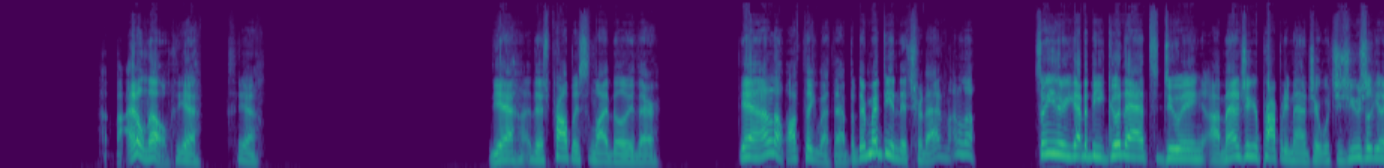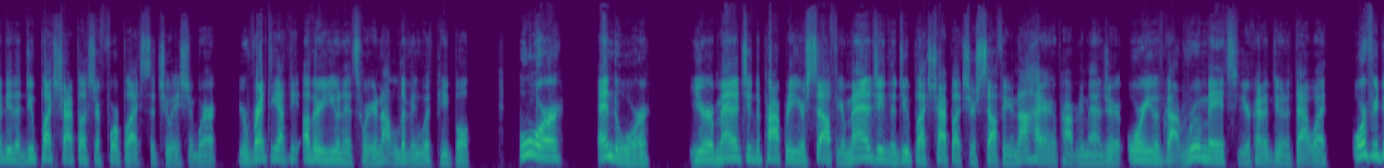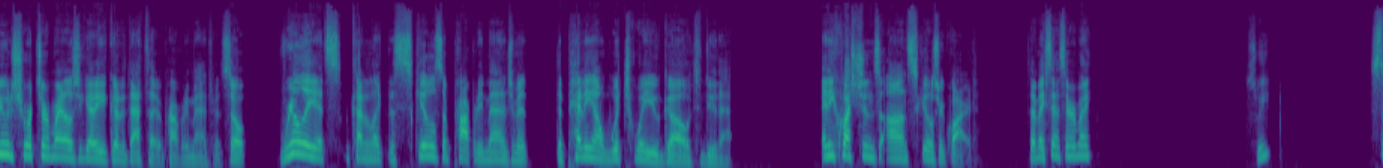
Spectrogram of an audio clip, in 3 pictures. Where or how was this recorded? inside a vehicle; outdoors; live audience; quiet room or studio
live audience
